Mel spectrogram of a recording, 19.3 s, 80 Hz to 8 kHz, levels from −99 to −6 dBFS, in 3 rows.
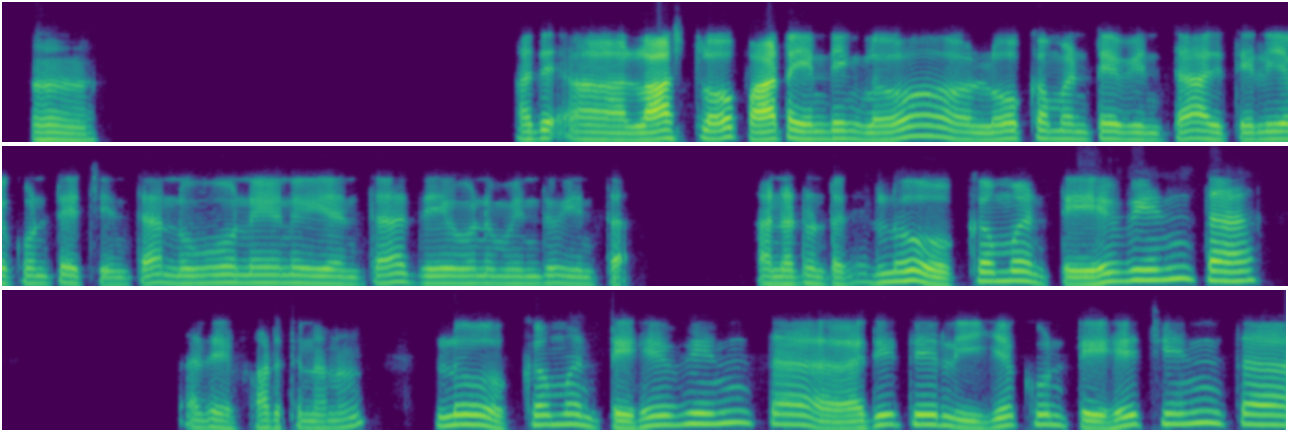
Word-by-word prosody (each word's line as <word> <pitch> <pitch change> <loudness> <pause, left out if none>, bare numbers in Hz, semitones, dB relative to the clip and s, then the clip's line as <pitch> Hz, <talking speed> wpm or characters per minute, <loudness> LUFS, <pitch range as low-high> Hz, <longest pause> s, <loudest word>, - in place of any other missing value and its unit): ఆ! 140 -3 -1 2.2
అదే 160 +3 +1 0.2
ఆహ్, 145 -1 +3
లాస్ట్‌లో 165 +1 +7 0.2
పాట 150 +2 +9
ఎండింగ్‌లో 150 -2 0 0.5
'లోకమంటే 155 0 0
వింతా, 140 +1 -2
అది 145 - 0
తెలియకుంటే 155 +1 -1
చింతా, 135 +3 -4
నువ్వు 155 +2 -2
నేను 160 0 -1 0.2
ఎంత, 135 +2 -8 0.3
దేవుని 150 0 -1
మందు 145 +2 -5
ఇంత' 135 -1 -6 0.7
అన్నట్టుంటది. 140 0 -3 0.2
లోకమంటే 190 - +1 0.3
వింతా. 215 -2 +3 1.3
అదే 150 +1 -3
పాడుతున్నాను. 145 +1 -5 0.5
లోకమంటే 200 - 0 0.3
వింతా, 220 0 -1 0.3
అది 190 +9 0
తెలియకుంటే 185 - 0 0.3
చింతా, 215 -1 -1
155 Hz, 85 wpm, -24 LUFS, 145-195 Hz, 2.2 s, పాట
